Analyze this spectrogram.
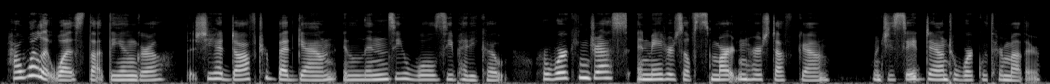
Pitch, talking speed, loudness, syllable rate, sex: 230 Hz, 225 wpm, -19 LUFS, 5.1 syllables/s, female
